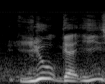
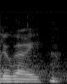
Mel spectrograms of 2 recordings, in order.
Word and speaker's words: Lougari: Alors on commence par notre premier intervenant, c'est Yougahi, c'est ça? Voilà, qui vient du Maroc. J'ai bien prononcé, non? C'est pas ça? Oui, c'est ça, c'est Lougari.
